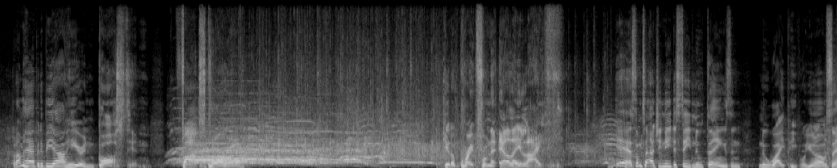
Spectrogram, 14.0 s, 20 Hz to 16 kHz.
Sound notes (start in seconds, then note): 5.5 cheering and applause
